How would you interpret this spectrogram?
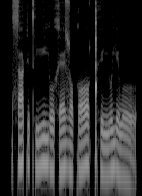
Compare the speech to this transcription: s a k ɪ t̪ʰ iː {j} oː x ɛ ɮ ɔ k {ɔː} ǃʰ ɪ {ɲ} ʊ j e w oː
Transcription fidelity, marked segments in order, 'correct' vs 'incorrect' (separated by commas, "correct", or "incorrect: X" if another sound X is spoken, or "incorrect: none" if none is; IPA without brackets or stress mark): correct, correct, correct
